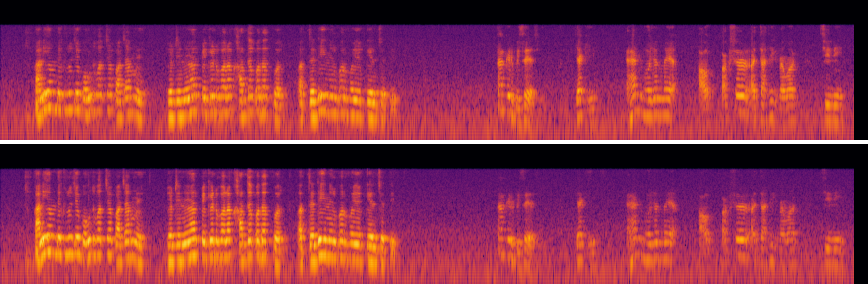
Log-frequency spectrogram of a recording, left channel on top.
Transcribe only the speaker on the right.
काल्ही हम देखलु जे बहुत बच्चा बाजार में भेटनियर पैकेट वाला खाद्य पदार्थ पर अत्यधिक निर्भर भइ गेल छथि <inaudible>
